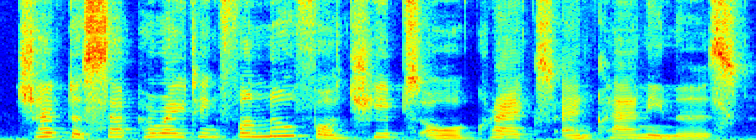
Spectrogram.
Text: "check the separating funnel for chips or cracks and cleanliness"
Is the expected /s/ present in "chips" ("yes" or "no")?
yes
